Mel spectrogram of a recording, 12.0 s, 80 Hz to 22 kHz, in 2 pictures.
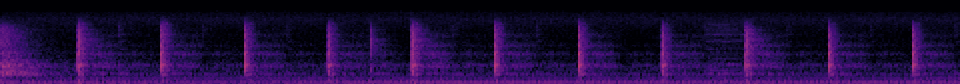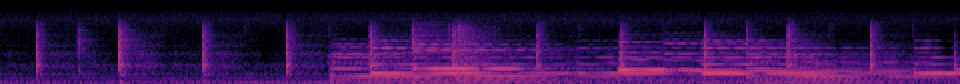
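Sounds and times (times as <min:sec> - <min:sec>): sharp rhythmic clicks: 0:00.0 - 0:12.0.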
